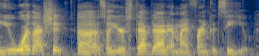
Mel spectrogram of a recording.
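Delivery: ordinary delivery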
